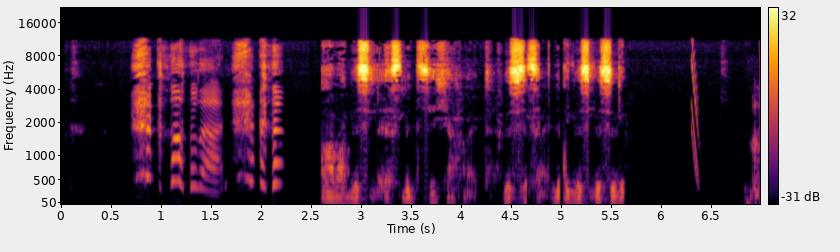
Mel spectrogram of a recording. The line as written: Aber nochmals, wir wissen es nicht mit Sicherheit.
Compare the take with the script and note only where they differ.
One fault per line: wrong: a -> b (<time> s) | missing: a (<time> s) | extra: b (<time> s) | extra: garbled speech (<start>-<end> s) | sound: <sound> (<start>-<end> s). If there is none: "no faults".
sound: laugh (0.7-2.2 s)
missing: nochmals wir (2.9 s)
missing: nicht (3.4 s)
extra: garbled speech (4.4-5.6 s)
sound: chirp (6.3-6.4 s)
